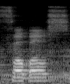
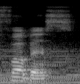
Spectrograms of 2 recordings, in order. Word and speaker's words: Phobos: I'll just correct some, if not all, of the mispronounced names. Thea is Thea. Phobos is Phobus.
